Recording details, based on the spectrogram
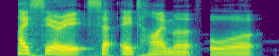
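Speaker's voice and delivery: failed, unconvincing attempt at a British accent. Offering a british voice while speaking to siri, attempted british accent. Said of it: "You want a British voice?".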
